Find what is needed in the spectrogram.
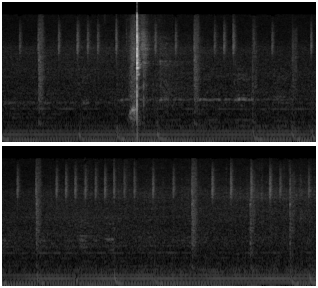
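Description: A golf driver striking a teed ball: one sharp crack about a second in, the loudest sound, over steady background music.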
